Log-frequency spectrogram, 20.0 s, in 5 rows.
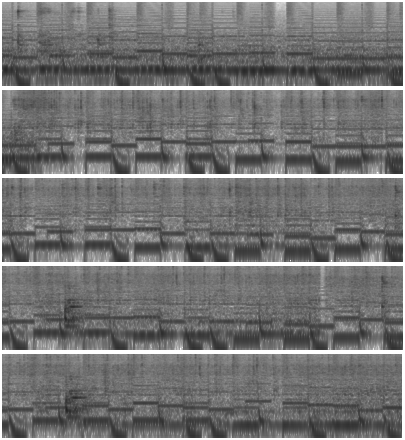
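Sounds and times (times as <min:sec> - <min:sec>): background music with bass beat: 0:00.0 - 0:20.0
vegetables sizzling in a wok: 0:00.0 - 0:20.0
spatula tossing food: 0:04.1 - 0:20.0.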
